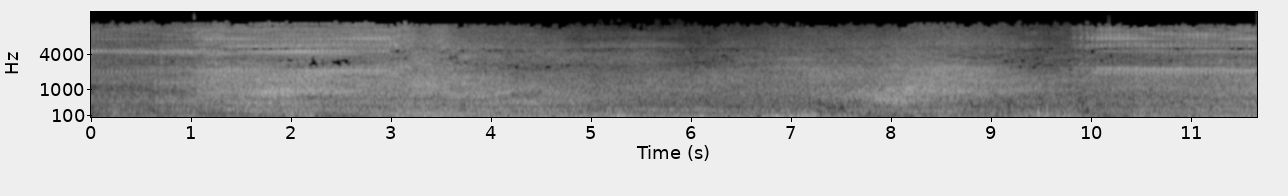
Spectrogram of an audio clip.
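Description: Road traffic passing on a multi-lane road, swelling as vehicles go by about two seconds in and again around eight seconds.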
